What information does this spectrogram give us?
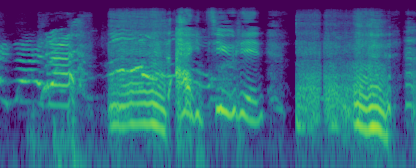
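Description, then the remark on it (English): A series of drawn-out, wobbly fart noises, fairly loud, arrive in several bursts over a few seconds, interleaved with a young child's vocalizing. “I tooted, and I burped.”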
